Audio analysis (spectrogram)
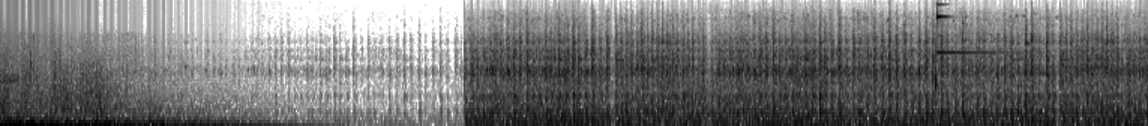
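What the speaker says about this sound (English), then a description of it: "Oh, aircraft are just bombing this place." Bombing by aircraft in the tank game Panzer Knights: a deep explosive rumble fades away to near silence, then a sudden loud, rough blast of noise and engine roar continues steadily; no voices.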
